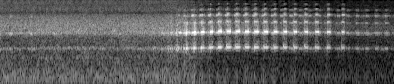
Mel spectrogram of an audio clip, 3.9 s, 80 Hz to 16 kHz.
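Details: Evening cicada (higurashi) sings its bright, rapidly pulsing 'kana-kana-kana' song over a steady insect hiss at Izumo Iwai Shrine, Moroyama, Japan, on 2 August 2020.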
